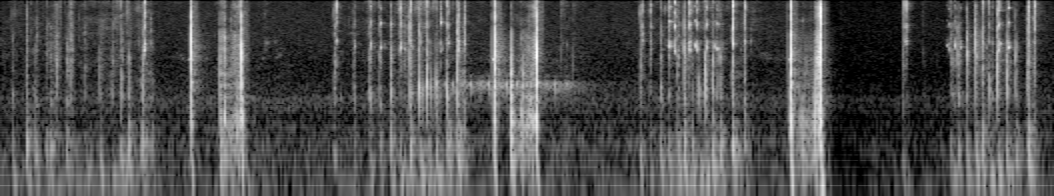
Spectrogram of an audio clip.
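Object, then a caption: Plastic remote control with rubber buttons. A stone face roller is rolled by hand over the colored rubber buttons of a flat, hollow plastic LED remote control, clicking them. Bursts of rapid, bright plastic clicks and rattles come with pauses between them, and a few louder, sharper clicks stand out.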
